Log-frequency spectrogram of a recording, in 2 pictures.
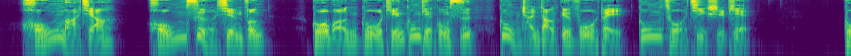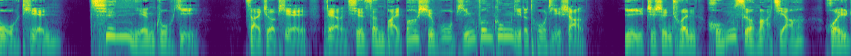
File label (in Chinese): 男-工作纪实-供电公司共产党员服务队工作纪实片脚本, 配音案例; 国网古田供电公司共产党员服务队工作纪实片脚本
